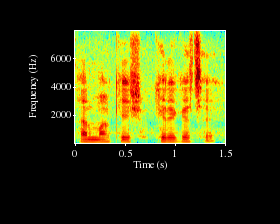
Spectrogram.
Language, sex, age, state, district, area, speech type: Bengali, male, 30-45, West Bengal, Dakshin Dinajpur, urban, spontaneous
